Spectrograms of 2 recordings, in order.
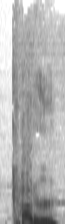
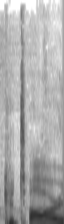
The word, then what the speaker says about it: Qatar: The country Cutter has the world's highest gender ratio. A lot of people pronounce it Qatar, and that's wrong. – Oh, yeah. That's what you're saying. – Q-A-T-A-R.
